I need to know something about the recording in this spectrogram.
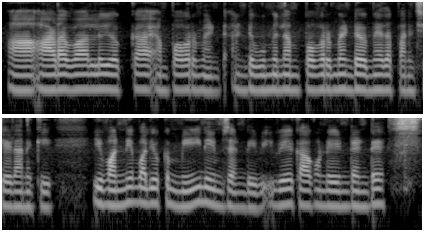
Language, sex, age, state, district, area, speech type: Telugu, male, 60+, Andhra Pradesh, Kakinada, rural, spontaneous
